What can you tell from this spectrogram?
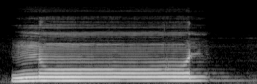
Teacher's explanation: نون کو پڑھتے وقت زبان کی نوک اوپر والے سامنے کے دانتوں کی جڑ میں لگائیں گے جیسے لام کو پڑھتے وقت لگائی تھی، اور آواز کو ہلکا سا ناک میں لے کے جائیں گے، تب نون کی ادائیگی درست ہوگی، نون۔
